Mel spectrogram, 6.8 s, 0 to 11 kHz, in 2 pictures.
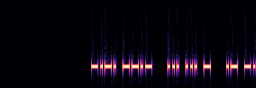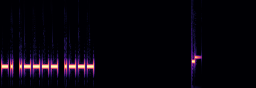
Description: Morse code, heard as a keyed tone, about 40 wpm, 700 Hz. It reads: CQ SST AC1J
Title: K1USN SST QSO Practice - 40wpm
